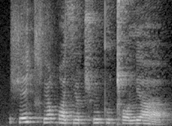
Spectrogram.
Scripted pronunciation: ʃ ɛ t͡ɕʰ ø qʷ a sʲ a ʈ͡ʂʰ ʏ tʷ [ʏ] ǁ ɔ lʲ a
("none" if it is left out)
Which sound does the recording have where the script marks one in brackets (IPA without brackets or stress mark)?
ɛ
